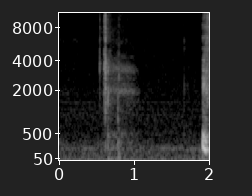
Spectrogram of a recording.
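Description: Near-silent room tone broken by one short, sharp click about half a second in, with a man's voice starting at the very end.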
